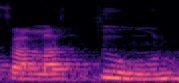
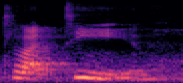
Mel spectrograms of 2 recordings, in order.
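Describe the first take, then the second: First: The word ends with an 'oon' sound. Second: The word ends with an 'een' sound. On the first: The speaker calls it wrong. "instead of saying" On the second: The speaker calls it right. "we're going to say"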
